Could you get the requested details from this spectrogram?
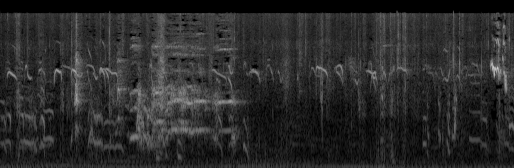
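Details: Red junglefowl on a farm in Cambodia: a flock gives thin hooked peeps throughout, broken by a loud, rough, noisy burst around the middle, with a low steady hum behind.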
